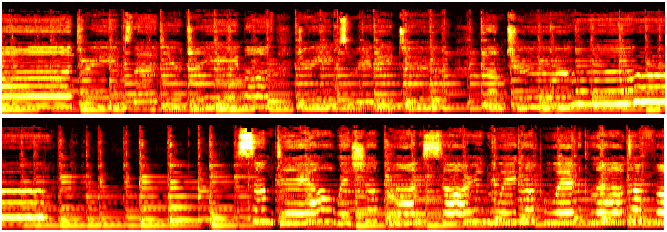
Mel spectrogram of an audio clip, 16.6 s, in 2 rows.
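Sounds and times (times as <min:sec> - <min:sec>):
ukulele: 0:00.0 - 0:16.5.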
